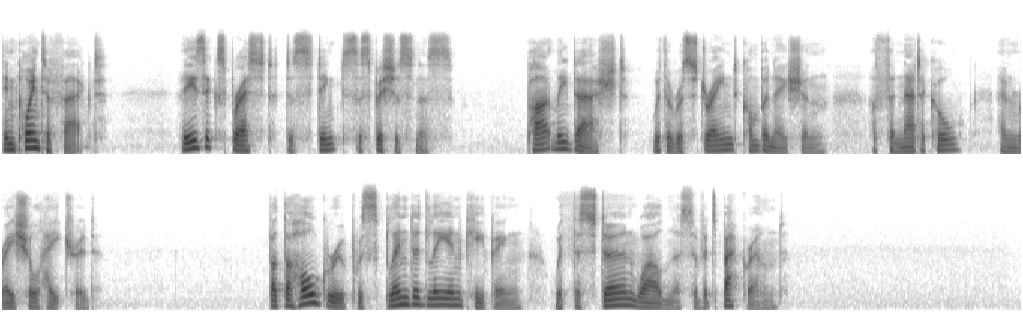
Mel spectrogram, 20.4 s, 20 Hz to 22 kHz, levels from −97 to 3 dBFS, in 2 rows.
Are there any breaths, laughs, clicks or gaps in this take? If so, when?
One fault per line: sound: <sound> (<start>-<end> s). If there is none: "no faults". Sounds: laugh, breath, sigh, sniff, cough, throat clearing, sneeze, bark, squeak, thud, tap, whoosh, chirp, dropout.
no faults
